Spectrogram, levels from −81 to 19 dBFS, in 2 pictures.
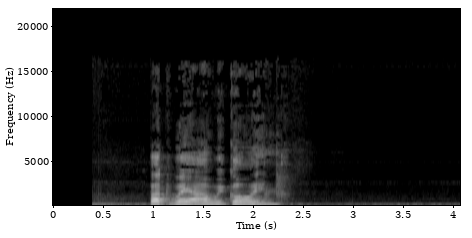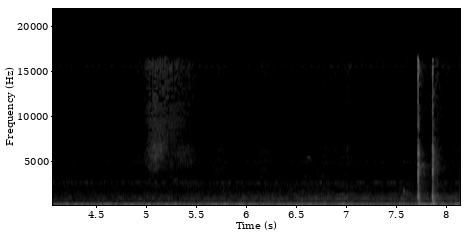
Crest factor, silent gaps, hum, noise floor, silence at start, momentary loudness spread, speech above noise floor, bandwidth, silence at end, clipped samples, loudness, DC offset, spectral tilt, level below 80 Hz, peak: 24 dB; none; none; -55 dBFS; 0.4 s; 27 LU; 37 dB; 16.5 kHz; 0.25 s; under 0.1%; -19 LUFS; under 0.1%; -6 dB/octave; -50 dBFS; -2 dBFS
